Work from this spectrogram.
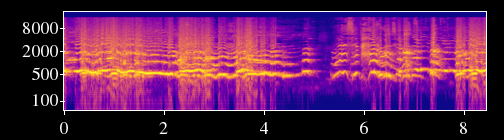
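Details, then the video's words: Seven-month-old Alaskan Malamute and an eight-year-old Husky, Chow, Wolf, Shepherd mix singing together, talking back and forth: long wavering howls overlapping, then a pause and shorter yodelling, rising-and-falling yips and howls. "Alaskan Malamute and Husky Mix Singing"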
